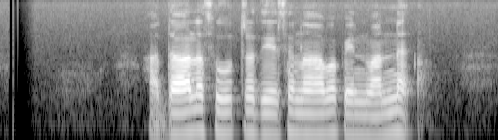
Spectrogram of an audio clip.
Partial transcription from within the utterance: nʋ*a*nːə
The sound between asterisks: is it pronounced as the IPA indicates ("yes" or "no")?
yes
